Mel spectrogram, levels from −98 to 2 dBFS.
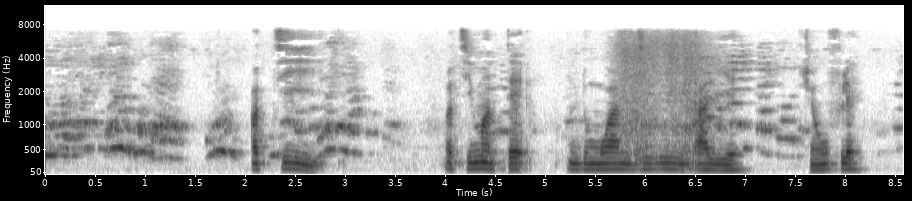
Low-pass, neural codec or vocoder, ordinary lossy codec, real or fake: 7.2 kHz; none; MP3, 64 kbps; real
